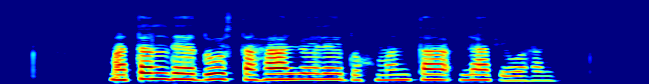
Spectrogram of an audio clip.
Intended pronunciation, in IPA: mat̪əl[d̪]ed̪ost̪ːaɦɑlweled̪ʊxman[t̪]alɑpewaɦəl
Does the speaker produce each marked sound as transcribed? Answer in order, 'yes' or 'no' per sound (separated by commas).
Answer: yes, yes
